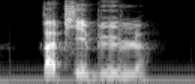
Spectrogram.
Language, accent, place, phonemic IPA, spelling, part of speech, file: French, France, Lyon, /pa.pje byl/, papier bulle, noun, LL-Q150 (fra)-papier bulle.wav
- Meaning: 1. bubble wrap 2. manila paper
